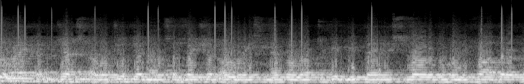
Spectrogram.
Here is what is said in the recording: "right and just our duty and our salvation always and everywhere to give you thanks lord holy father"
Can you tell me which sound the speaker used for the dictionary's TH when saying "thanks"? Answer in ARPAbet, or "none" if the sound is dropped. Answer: T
